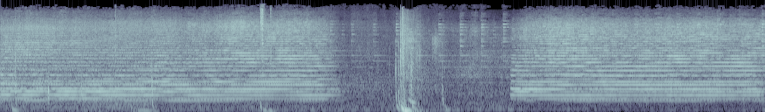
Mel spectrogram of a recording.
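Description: A train horn blares in two long, loud sustained blasts, broken by a short gap with a sharp rushing clatter as the train passes. No one speaks.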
